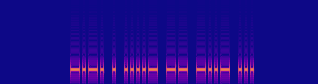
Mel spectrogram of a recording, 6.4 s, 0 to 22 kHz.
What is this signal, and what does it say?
Morse code, heard as a keyed tone, about 20 wpm, 700 Hz. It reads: CE4MXS
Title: DXCC-100 Call Signs - 6 Characters - Repeated 3x - 20wpm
